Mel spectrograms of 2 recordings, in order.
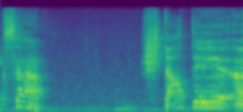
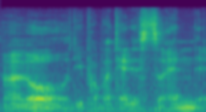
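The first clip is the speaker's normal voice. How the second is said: low, deep trailer announcer voice; movie trailer voice; 9 semitones lower, 3 dB quieter than usual. Acted. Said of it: "diese typische Trailer-Stimme".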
